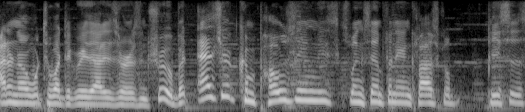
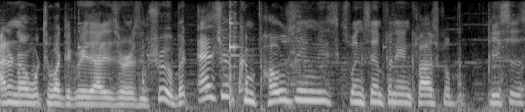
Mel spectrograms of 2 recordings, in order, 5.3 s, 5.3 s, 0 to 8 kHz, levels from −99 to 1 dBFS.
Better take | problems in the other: first | background sound (Chink, clink); 15 dB below the speech

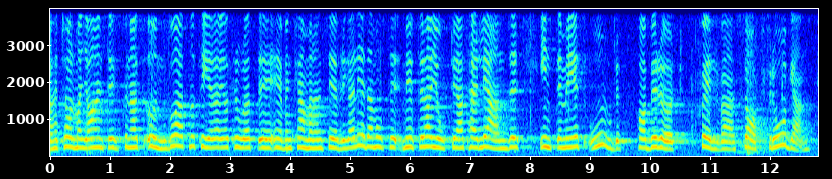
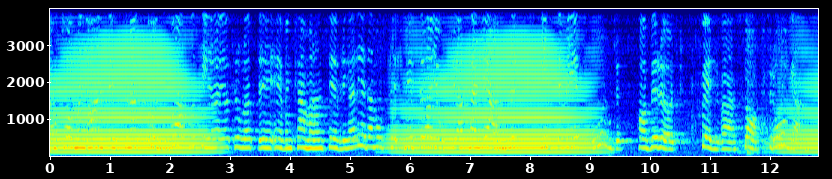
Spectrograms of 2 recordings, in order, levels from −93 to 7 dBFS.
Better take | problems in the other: first | background sound (Wind instrument, woodwind instrument); 4 dB above the speech // room echo; dies away in 0.1 s

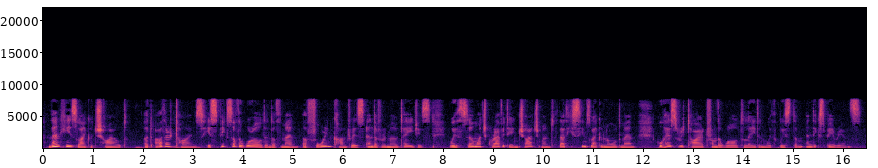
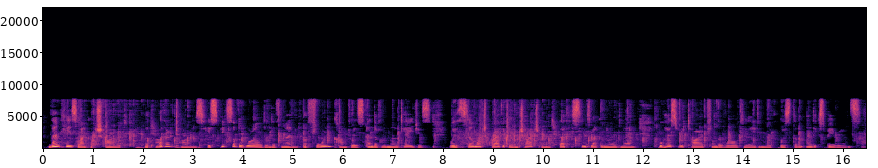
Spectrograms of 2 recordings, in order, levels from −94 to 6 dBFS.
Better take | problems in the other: first | noise reduction (classical method log-MMSE)

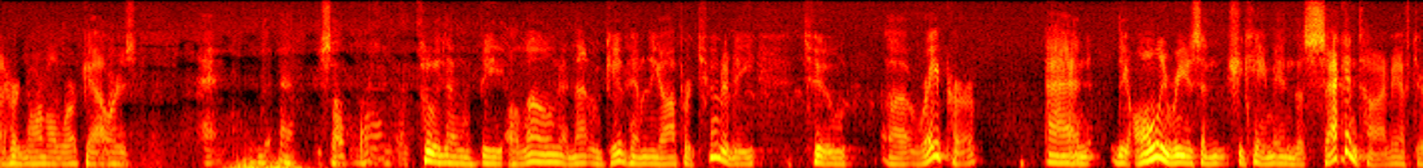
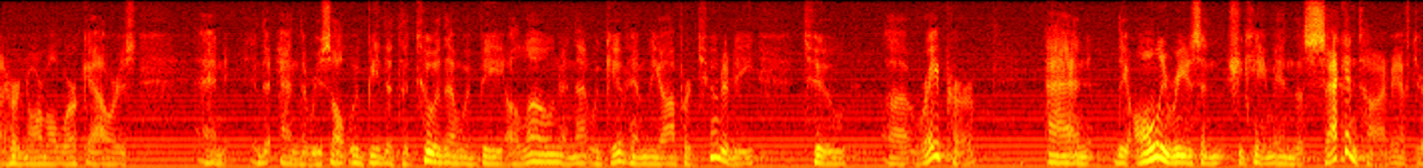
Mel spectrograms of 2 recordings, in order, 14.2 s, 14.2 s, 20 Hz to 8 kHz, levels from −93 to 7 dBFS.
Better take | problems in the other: second | noise reduction (neural mask model Resemble Enhance denoiser)

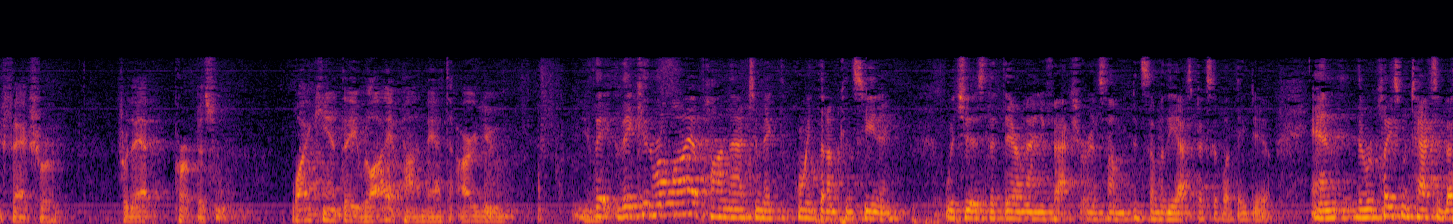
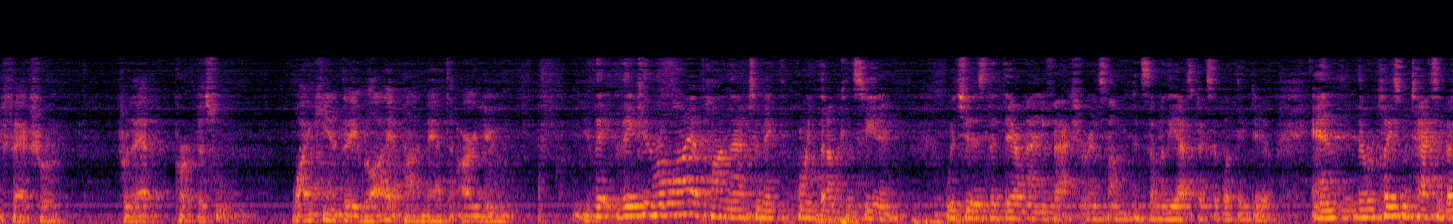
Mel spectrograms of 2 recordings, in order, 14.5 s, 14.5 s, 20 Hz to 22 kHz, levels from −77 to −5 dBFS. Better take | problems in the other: first | room echo; dies away in 0.2 s

